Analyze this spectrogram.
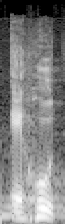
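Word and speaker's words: Ehud: En la en el texto hebreo realmente no dice aot, dice Ejud.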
